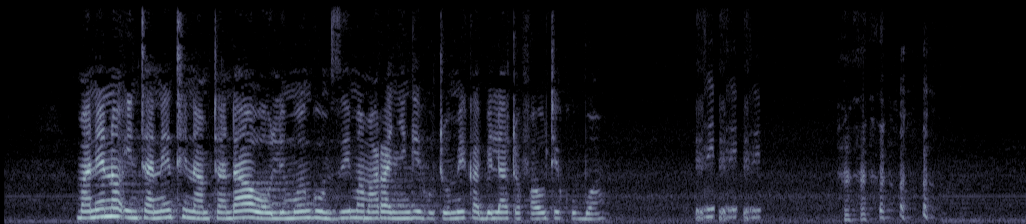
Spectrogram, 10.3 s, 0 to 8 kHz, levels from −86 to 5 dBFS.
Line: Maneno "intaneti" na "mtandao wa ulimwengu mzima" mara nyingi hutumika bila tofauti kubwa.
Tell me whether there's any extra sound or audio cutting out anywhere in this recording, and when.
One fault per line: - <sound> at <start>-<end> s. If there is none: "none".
- laugh at 7.0-7.6 s
- laugh at 8.4-9.4 s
